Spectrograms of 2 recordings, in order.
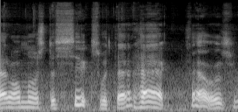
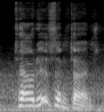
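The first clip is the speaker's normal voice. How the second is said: normal talking voice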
